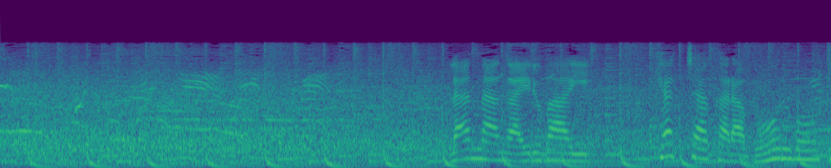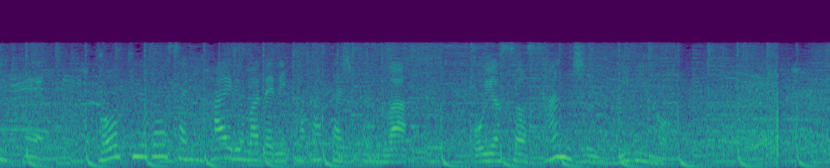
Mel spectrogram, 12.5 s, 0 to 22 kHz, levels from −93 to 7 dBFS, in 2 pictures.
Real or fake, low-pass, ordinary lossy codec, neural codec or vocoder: real; none; none; none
